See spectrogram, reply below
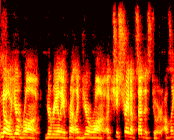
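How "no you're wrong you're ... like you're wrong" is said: normal talking voice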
